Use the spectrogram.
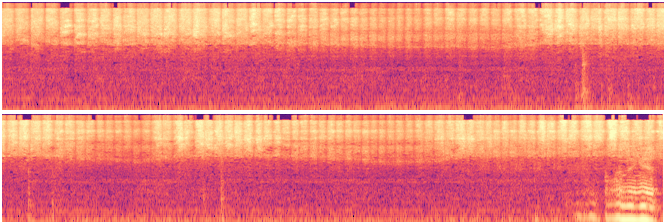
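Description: A knife blade is thinned and sharpened with long, continuous abrasive strokes, a steady hissing rub that swells and eases in rhythm, close and fairly quiet, with a couple of small knocks between passes.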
